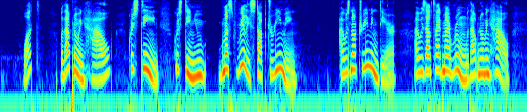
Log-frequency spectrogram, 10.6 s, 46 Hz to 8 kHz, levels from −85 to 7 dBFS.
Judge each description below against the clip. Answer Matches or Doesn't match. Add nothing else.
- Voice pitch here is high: Matches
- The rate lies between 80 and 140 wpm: Matches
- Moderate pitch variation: Matches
